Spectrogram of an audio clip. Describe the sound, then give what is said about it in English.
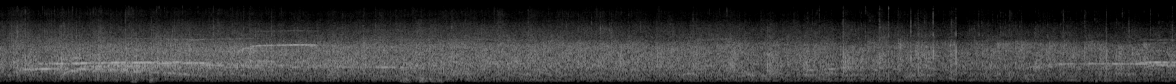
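An audience at a baptism event claps steadily and loudly for people leaving the stage, a dense unbroken wash of applause holding at an even level for the whole stretch, with a few faint whistles or cheers rising above it. “So if you'd like to applaud them as they leave the stage.”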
